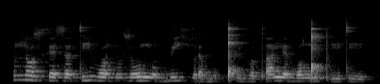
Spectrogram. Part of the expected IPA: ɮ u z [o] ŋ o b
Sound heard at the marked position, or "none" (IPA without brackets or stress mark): o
